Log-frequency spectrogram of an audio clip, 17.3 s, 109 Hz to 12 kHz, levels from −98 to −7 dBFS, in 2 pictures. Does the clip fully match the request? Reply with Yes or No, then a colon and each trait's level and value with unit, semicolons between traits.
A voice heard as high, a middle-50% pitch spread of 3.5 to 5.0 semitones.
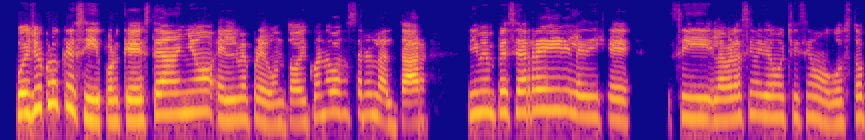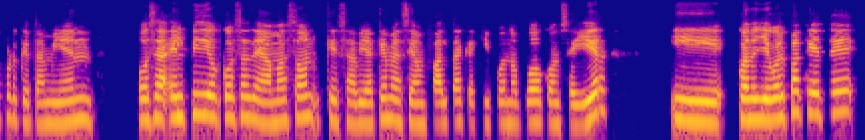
Yes: high, 220 Hz; average, 4.3 semitones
